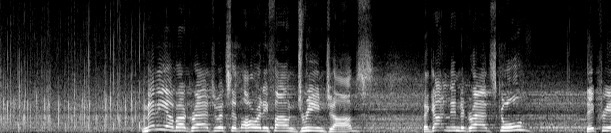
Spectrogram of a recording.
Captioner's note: applause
